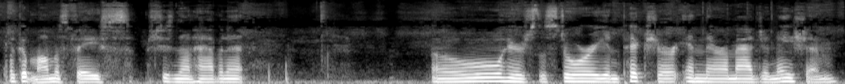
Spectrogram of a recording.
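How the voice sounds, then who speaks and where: An older woman with a low voice reads a picture book aloud at bedtime. She is expressive and breaks off now and then to chat casually to the listening child, as a grandmother would. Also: takes it slowly, rough recording. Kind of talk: bedtime story reading with casual asides to a child.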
